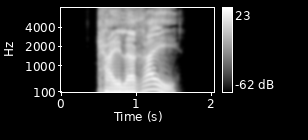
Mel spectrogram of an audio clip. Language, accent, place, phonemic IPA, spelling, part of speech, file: German, Germany, Berlin, /kaɪ̯ləˈʁaɪ̯/, Keilerei, noun, De-Keilerei.ogg
- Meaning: brawl; beating; melee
